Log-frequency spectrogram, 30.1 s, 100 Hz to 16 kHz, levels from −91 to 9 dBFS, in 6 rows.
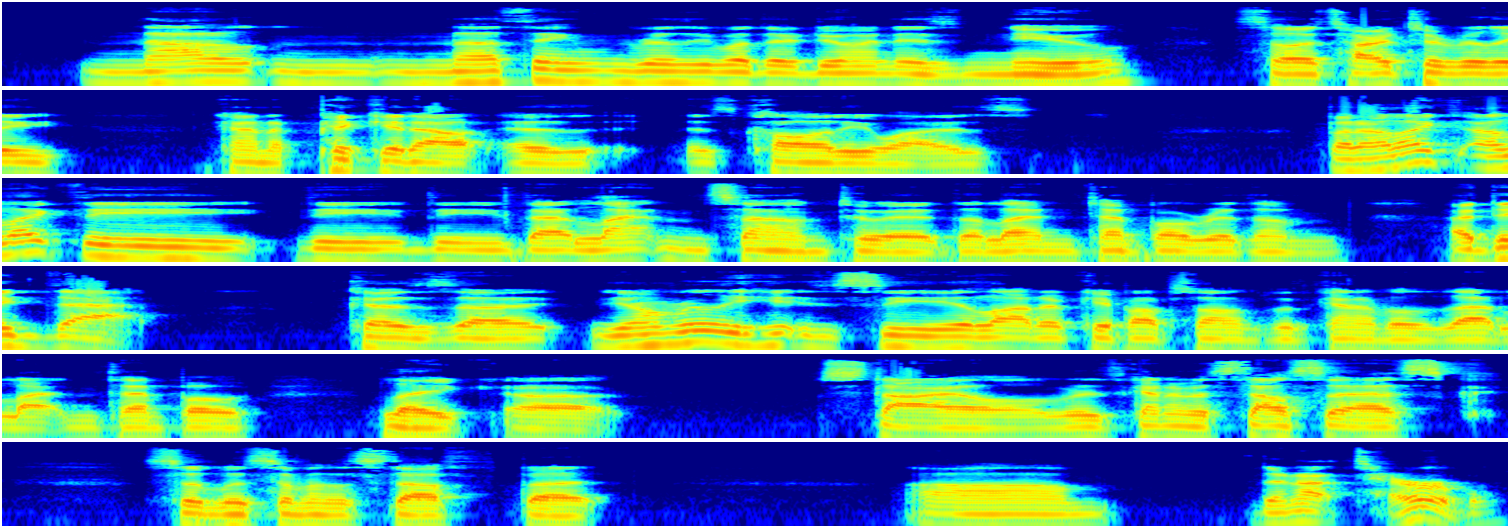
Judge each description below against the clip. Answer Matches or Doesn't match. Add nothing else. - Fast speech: Doesn't match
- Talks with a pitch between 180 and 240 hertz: Doesn't match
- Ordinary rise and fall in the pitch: Matches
